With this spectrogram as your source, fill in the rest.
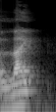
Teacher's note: Tại cái âm I là âm ngắn, mà kèm với cái âm chặn hơi đi liền ở phía sau nữa, cho nên các bạn nghe là like.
